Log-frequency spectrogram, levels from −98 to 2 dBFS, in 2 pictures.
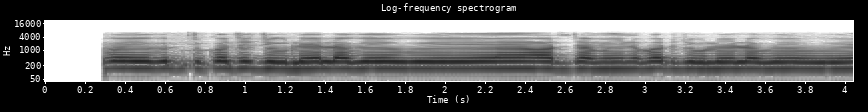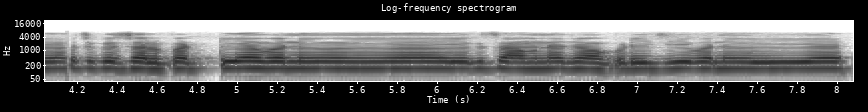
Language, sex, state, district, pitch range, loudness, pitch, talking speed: Hindi, male, Goa, North and South Goa, 150-155 Hz, -20 LUFS, 155 Hz, 185 wpm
